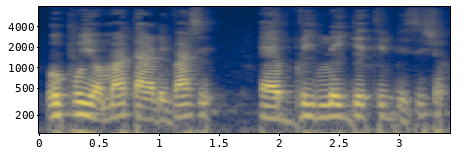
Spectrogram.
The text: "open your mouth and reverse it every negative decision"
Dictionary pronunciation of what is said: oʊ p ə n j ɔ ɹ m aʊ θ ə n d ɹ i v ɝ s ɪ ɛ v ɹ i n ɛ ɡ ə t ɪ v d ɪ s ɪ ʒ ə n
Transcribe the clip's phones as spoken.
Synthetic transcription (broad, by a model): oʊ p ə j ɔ m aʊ t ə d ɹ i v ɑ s ɪ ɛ b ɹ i n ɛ ɡ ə t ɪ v d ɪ s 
